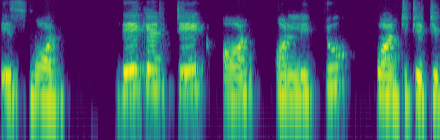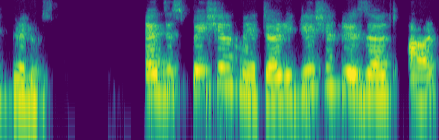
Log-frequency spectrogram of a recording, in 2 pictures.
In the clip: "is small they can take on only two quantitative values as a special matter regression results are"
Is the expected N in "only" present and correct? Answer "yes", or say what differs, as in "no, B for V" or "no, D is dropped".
yes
